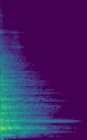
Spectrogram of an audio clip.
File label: VIOLIN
